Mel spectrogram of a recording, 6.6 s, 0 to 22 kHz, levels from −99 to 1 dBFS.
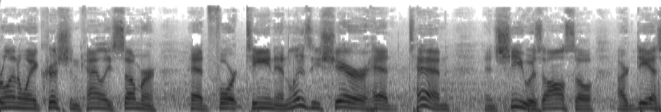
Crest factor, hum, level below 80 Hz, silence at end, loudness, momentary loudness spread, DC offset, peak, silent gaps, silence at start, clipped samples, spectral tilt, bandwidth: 12 dB; none; -42 dBFS; 0 s; -18 LUFS; 6 LU; under 0.1%; -6 dBFS; none; 0 s; under 0.1%; -4.5 dB/octave; 16.5 kHz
